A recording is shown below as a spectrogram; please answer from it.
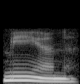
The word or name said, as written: Meighen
